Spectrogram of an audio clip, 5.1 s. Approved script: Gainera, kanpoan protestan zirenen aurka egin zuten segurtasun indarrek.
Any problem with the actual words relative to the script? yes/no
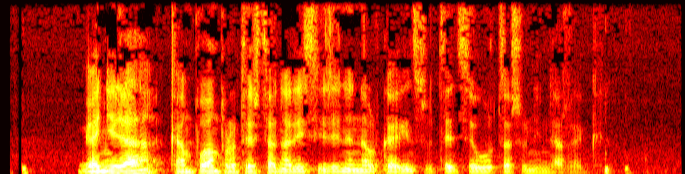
yes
